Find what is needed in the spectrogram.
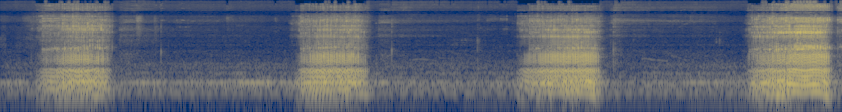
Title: Indian man snoring sound!! help me!!🙏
